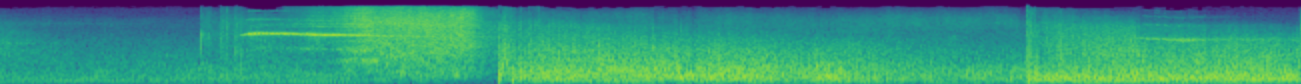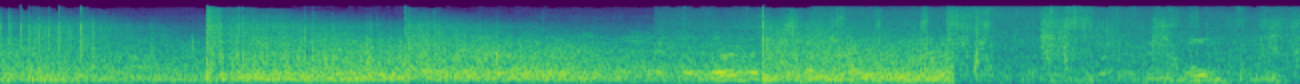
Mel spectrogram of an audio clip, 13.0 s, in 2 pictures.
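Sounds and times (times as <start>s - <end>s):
firework whistle: 1.0s - 2.5s, 5.6s - 6.6s
fireworks bangs: 1.0s - 13.0s
rushing hiss: 1.6s - 2.5s.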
